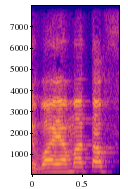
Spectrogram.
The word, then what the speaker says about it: वयमतः: तो भविष्यामस्, न चैव न भविष्यामस् सर्वे, अगला पद है सर्वे वयमतः, वयमतः त के बाद जो विसर्ग है उसका उच्चारण हमें फ ले आना है, क्योंकि उसके आगे प लिखा हुआ है।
